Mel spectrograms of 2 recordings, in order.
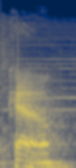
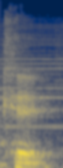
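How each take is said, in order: First: The vowel is an ow diphthong. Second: The vowel is a pure oo sound. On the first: The speaker calls it wrong. "instead of saying" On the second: The speaker calls it right. "which becomes o in Scottish English"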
